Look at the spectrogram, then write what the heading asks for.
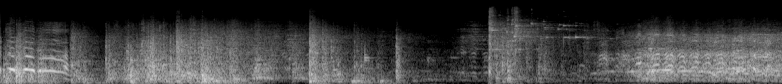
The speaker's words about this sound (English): Oh, no, I opened the wrong door and he fell down the cellar stairs.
